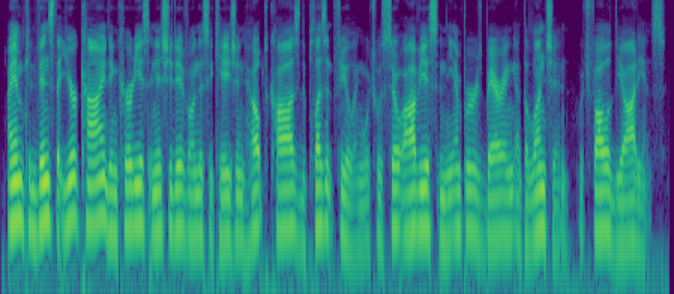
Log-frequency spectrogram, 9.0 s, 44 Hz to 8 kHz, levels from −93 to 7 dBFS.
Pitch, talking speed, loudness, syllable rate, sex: 130 Hz, 215 wpm, -18 LUFS, 6.3 syllables/s, male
